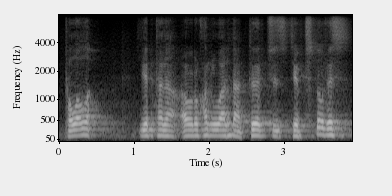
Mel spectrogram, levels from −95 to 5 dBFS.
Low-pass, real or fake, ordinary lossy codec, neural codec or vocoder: none; fake; none; codec, 16 kHz, 0.5 kbps, FunCodec, trained on Chinese and English, 25 frames a second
